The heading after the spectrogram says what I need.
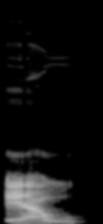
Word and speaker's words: eau: Los nombres que terminan en EAU te toman una X en el plural, o sea, al final se escribe una X. Recuerden que EAU en francés se pronuncia O, ¿vale?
